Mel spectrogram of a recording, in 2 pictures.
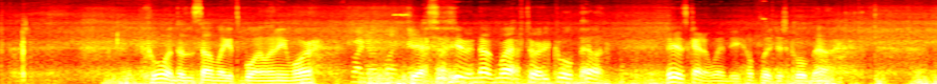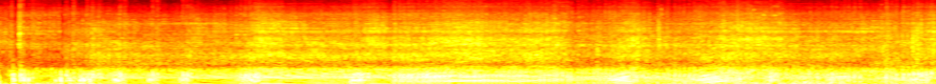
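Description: A dirt bike engine starts and revs up and down loudly, close by.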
